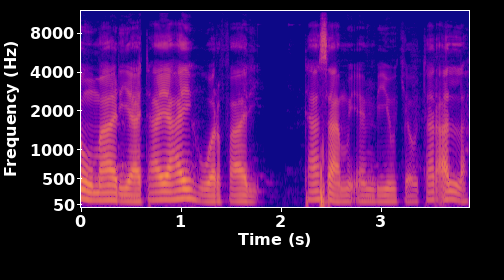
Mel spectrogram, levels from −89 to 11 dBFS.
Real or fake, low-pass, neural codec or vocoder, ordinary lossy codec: real; none; none; none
